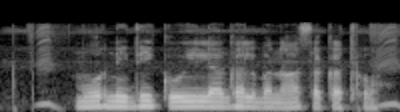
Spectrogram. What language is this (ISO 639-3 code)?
hne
